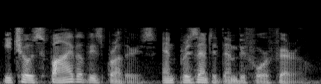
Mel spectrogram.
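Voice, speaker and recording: Very deep, gravelly male narrator. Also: sing-song, moderate pace. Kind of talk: dramatized scripture narration. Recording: dull lo-fi audio. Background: faint music.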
